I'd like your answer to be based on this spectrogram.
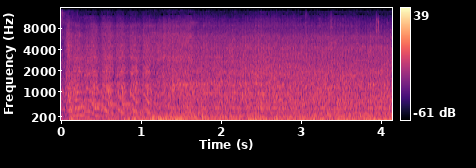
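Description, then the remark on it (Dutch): A tractor with an extra-wide wheelbase cranks and catches, then settles into a steady, loud, rumbling idle, with a dense low-frequency chug throughout and no voices. “Even verderop staat ook een tractor. Of ik zou eigenlijk eh, trekker moeten zeggen, is mij inmiddels verteld.”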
